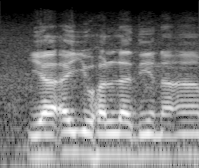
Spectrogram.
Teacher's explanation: Nah, itu bagi madhab yang ini hadr, itu mad jaiz munfasilnya itu pendek. Jadi 2, seperti mad tabi'i. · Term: qasrul munfasil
